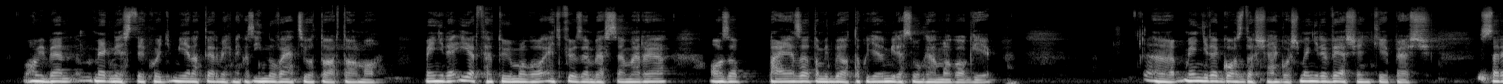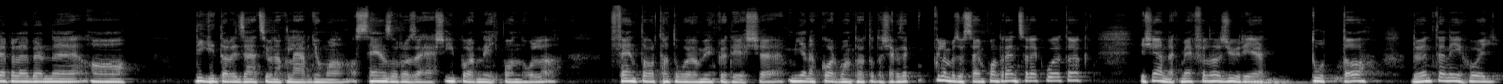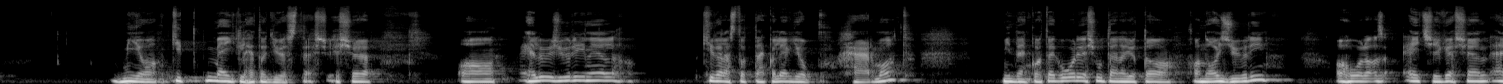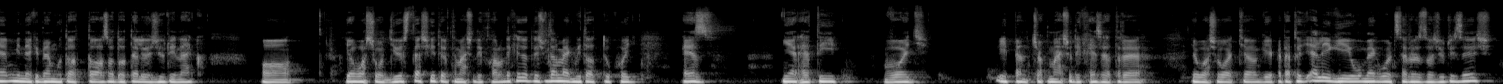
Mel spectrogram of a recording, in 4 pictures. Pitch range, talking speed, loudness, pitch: 115-140 Hz, 120 wpm, -20 LUFS, 130 Hz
